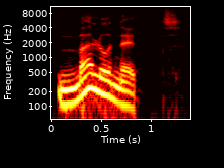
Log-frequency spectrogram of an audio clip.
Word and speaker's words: malhonnête: décider, malhonnête. Okay, remember, H doesn't exist, so malhonnête. Don't insist on the final E. Malhonnête. And here you get E accent circonflexe, so you pronounce it like E. Malhonnête.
